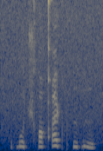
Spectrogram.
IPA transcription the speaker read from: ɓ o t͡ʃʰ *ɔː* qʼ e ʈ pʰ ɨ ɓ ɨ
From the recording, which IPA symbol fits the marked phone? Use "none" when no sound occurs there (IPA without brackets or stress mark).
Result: ɔ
